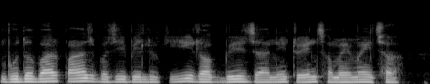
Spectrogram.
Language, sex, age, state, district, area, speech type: Nepali, male, 18-30, West Bengal, Darjeeling, rural, read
